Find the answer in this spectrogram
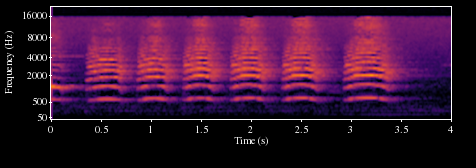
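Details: A peacock visiting a patio from down the road gives a 6am wake-up call: six loud, nasal, wailing calls in a steady run, about two a second, each slightly arched in pitch.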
